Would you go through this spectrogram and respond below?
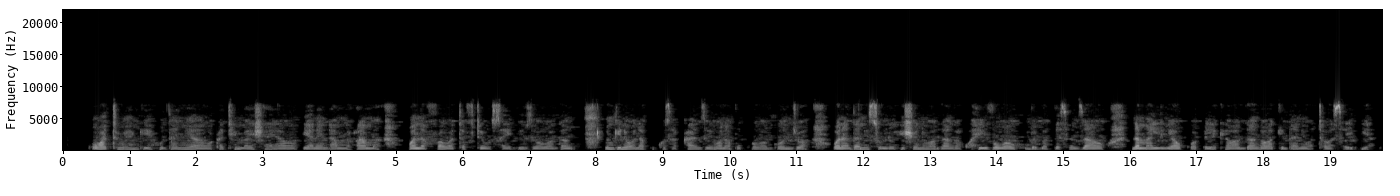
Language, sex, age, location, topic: Swahili, female, 18-24, Kisumu, health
